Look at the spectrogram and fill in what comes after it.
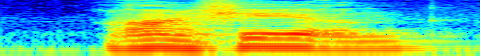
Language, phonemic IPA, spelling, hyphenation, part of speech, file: Dutch, /ˌrɑnˈʒeː.rə(n)/, rangeren, ran‧ge‧ren, verb, Nl-rangeren.ogg
- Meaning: 1. to shunt, to marshal 2. to order, to arrange, e.g. in ranks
